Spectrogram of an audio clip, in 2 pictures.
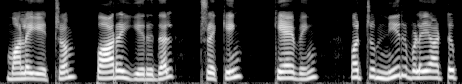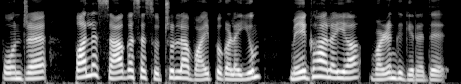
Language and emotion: Tamil, neutral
